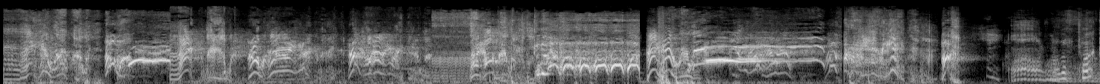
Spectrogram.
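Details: Angry Chihuahua dog growling and snarling almost continuously, with wavering, rising and falling whiny tones broken by short yappy bursts, loud and close throughout.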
